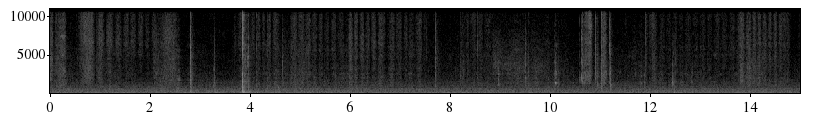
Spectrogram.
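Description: A cloth held in the fingers wipes along the lower edge and face of a solid white painted drawer front, likely wood or MDF, with a metal knob, while cleaning the dirty cabinet. Soft, steady rubbing and swishing continue throughout over a low hum, with a few sharper, brighter scuffs and taps standing out.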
